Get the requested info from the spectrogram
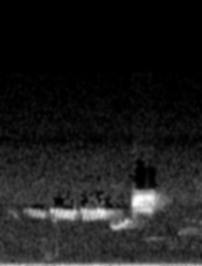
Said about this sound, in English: There's an American red start here too.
